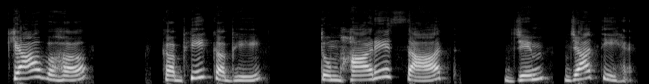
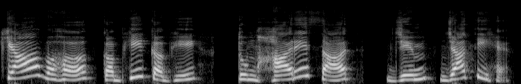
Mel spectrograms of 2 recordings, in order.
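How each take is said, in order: First: Phrase by phrase with clear pauses; slow repetition. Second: Said in the usual way. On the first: Shown as a demonstration. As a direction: break the question up so a learner can follow. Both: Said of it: "I'll say it again slowly".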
